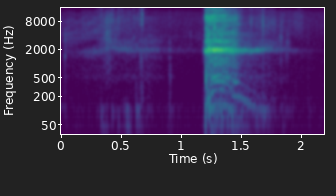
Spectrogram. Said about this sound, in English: I do have a bit of a cough. I'm going to try not to cough into the microphone too much during my sermon, but bear with me.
